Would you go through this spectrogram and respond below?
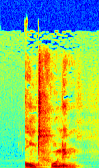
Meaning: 1. the relative decline of younger age cohorts in a society due to low birth numbers and/or emigration of young people 2. hazing
- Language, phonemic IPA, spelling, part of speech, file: Dutch, /ɔntˈxrunɪŋ/, ontgroening, noun, Nl-ontgroening.ogg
